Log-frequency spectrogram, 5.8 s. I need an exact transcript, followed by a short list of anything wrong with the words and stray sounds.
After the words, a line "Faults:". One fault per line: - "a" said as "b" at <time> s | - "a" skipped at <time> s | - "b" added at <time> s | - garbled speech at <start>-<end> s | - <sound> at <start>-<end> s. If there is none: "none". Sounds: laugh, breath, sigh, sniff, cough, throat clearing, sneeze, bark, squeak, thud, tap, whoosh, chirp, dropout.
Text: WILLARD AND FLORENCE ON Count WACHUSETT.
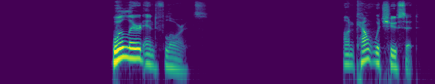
WILLARD AND FLORENCE ON Count WACHUSETT.
Faults:
none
